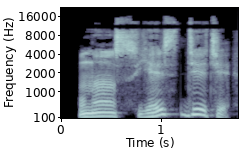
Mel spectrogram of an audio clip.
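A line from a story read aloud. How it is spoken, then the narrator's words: Sad wistful question. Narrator (Russian): спросил он ее, думая о том, как печально, что он даже этого не помнит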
